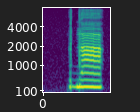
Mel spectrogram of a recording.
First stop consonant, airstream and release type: plain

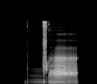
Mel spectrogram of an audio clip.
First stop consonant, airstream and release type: click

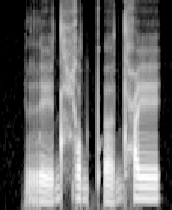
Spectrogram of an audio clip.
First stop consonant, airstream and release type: plain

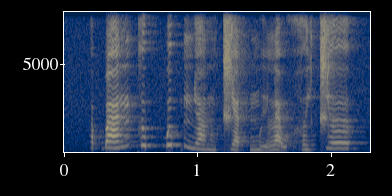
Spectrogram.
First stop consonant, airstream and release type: implosive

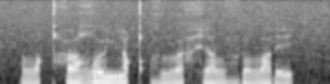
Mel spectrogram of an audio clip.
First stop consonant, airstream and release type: aspirated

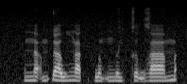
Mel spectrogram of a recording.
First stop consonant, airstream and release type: implosive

